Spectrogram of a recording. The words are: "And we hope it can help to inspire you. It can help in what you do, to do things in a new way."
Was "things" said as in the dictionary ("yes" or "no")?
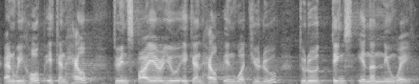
no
